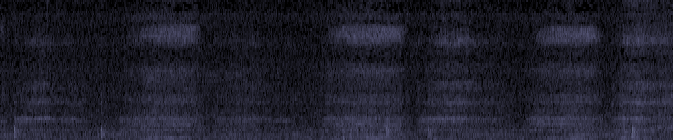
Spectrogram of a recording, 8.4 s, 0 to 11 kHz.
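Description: Irregular rasping snores with whistling and snorting on the breaths, roughly 24 a minute, over low room noise.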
